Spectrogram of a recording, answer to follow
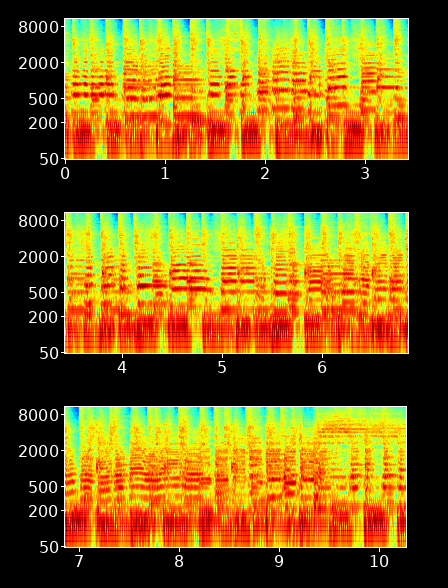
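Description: Ska-jazz band playing live: a horn section of saxophone and trombone over drum kit and bass, with a steady beat.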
